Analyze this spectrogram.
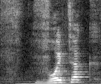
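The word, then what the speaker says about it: Wojtek: Voytech is how it's pronounced. I believe it. Yeah, it does kind of look like it would be pronounced. Voytech.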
